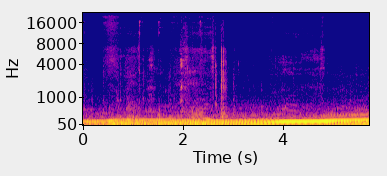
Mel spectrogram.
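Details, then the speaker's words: Stock Silverado 5.3 V8 daily work truck, Edelbrock muffler just swapped for a Magnaflow; deep subdued rumble swelling with revs, near-stock and quieter than expected, no drone or rasp; normal exhaust. "oh you can tell it's mighty quiet don't sound much different than stocks hook really kind of figured it'd probably be a little bit quieter"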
